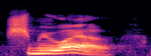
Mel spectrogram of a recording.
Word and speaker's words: Shmuel: In Hebrew, we would call his name today Shmuel. I have friends there in Israel who are named Samuel. We call them Shmuel. That's how you pronounce that in Hebrew.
